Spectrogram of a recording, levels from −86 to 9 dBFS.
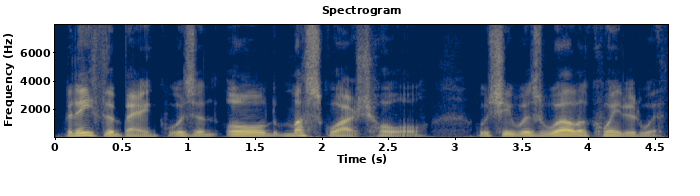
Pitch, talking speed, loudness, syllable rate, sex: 100 Hz, 185 wpm, -19 LUFS, 4.5 syllables/s, male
